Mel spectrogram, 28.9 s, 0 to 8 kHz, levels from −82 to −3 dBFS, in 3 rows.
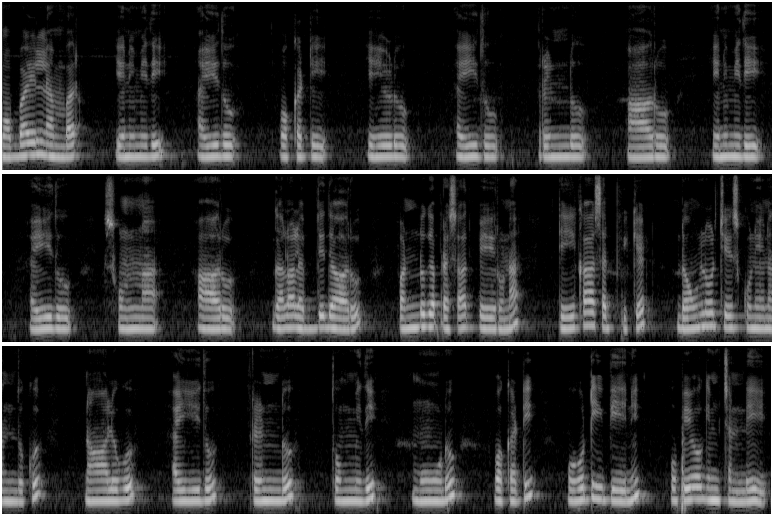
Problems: constant background noise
